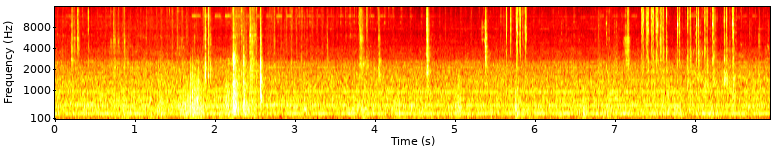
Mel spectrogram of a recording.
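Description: A steady machine hum with a constant tone, over a rushing background, with scattered light metallic clicks and clinks, a cluster of louder ones about two seconds in.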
